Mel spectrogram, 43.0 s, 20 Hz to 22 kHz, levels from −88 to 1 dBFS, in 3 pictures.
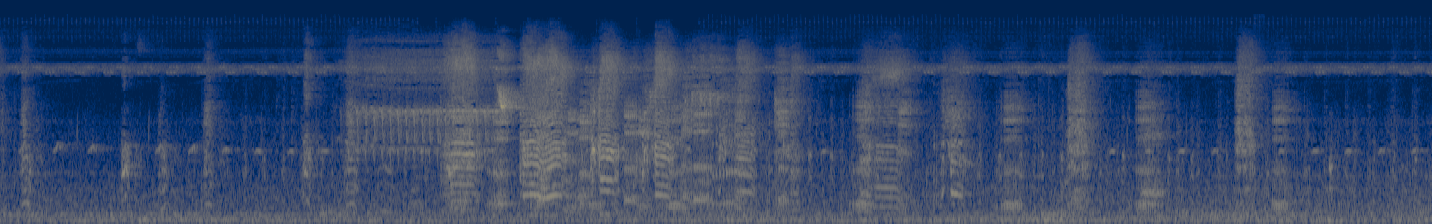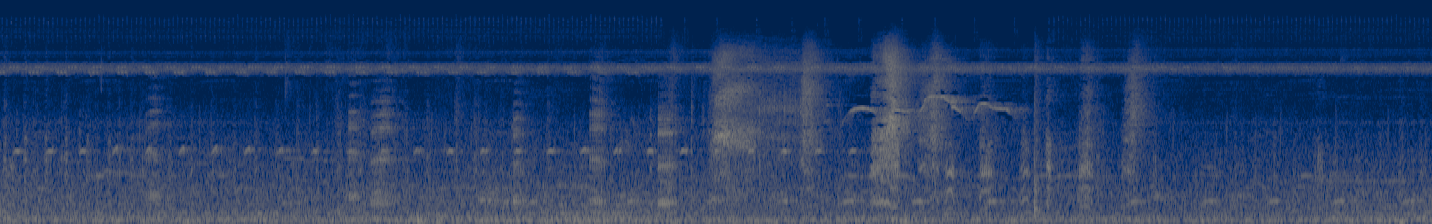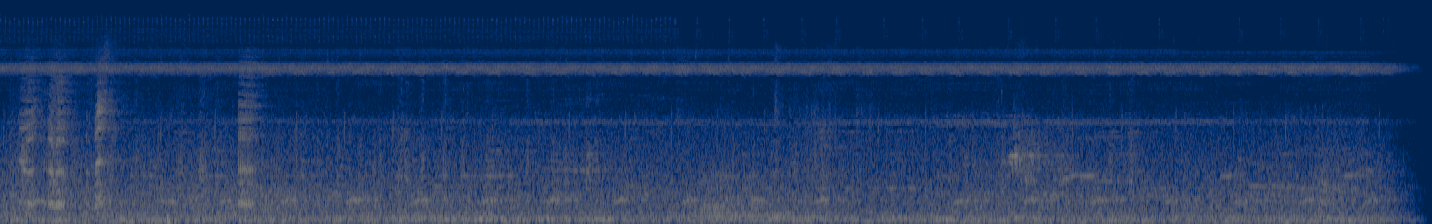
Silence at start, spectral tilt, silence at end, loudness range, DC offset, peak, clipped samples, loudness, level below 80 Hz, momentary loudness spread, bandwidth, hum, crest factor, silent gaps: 0 s; -2 dB/octave; 0.15 s; 14 LU; under 0.1%; -18 dBFS; under 0.1%; -43 LUFS; -60 dBFS; 14 LU; 17 kHz; none; 26 dB; none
